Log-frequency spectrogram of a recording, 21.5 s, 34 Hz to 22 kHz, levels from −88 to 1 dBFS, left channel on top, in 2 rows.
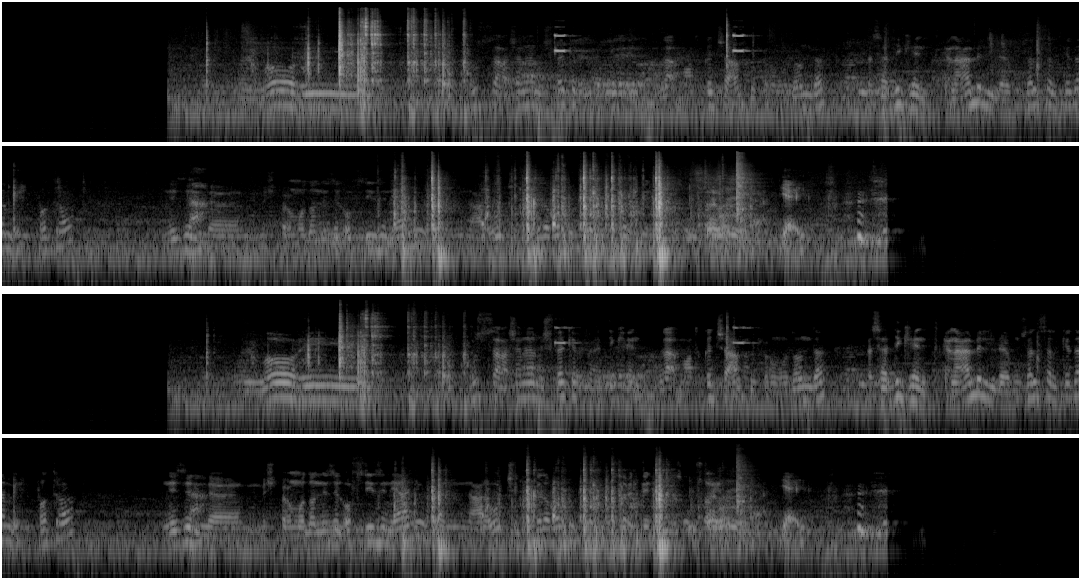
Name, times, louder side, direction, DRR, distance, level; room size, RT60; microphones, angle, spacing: sound 1, 1.7-19.6, left 7 dB, 65° left, 0.7 m, -43 dB
voice 1, 2.3-3.8 4.7-11.5 12.4-18.1, right 2 dB, 55° right, 1.3 m, -50 dB
16.5 x 14.0 x 4.1 m
head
